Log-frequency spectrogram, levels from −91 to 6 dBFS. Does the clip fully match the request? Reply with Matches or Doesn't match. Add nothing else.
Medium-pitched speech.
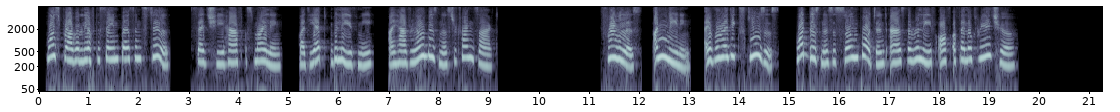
Doesn't match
